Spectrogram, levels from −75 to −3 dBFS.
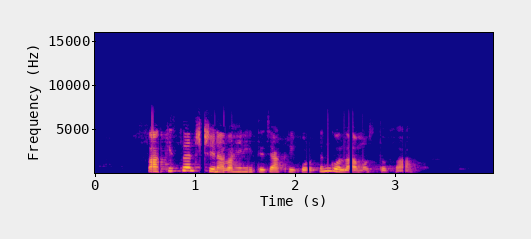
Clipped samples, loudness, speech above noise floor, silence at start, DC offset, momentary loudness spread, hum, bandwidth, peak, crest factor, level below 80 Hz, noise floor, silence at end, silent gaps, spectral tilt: under 0.1%; -24 LUFS; 50 dB; 0.55 s; under 0.1%; 12 LU; none; 7.6 kHz; -4 dBFS; 22 dB; -62 dBFS; -74 dBFS; 0.8 s; none; -5 dB/octave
